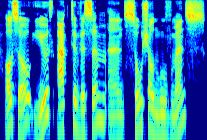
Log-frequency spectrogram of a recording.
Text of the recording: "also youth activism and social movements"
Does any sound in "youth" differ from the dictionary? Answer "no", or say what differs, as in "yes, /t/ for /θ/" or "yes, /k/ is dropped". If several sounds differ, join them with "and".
no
